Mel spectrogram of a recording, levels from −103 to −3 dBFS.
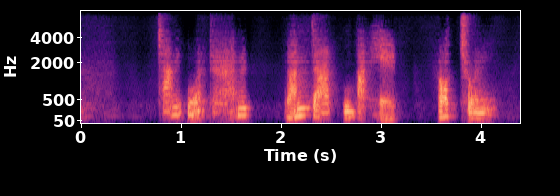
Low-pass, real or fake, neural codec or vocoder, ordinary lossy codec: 7.2 kHz; fake; codec, 44.1 kHz, 0.9 kbps, DAC; none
